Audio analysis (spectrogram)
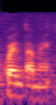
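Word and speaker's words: Cuéntame: and especially getting feedback from our supporters on Cuentame. That's spectacular. And thanks for correcting my pronunciation on that.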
